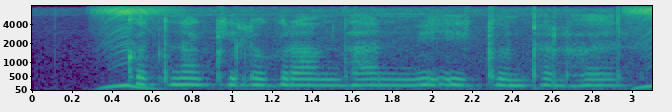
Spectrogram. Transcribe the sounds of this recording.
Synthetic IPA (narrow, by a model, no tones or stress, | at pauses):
kət̪nakiloɡɾamd̪ʱanmeekuɳʈəlɦoel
